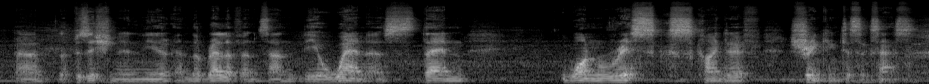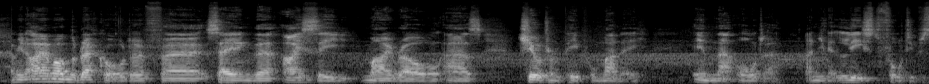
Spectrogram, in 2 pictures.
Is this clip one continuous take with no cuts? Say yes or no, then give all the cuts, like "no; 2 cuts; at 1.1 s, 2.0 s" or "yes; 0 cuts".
no; 2 cuts; at 9.4 s, 17.6 s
